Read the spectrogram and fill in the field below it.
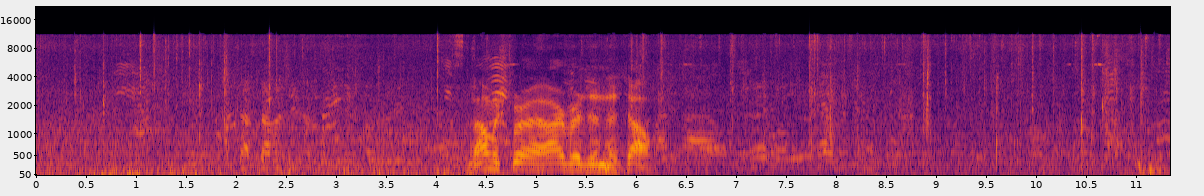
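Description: Several people talk nearby, outdoors.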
